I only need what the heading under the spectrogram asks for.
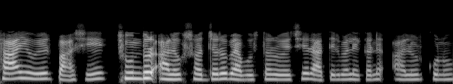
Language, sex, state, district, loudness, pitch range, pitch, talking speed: Bengali, female, Jharkhand, Jamtara, -19 LUFS, 225-255 Hz, 235 Hz, 170 wpm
